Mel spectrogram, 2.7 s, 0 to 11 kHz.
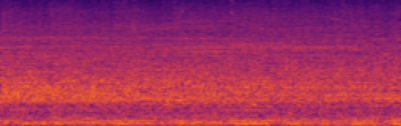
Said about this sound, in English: A festive crowd here at the TD Garden. I'm going to say we're north of 12,000 fans here tonight.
